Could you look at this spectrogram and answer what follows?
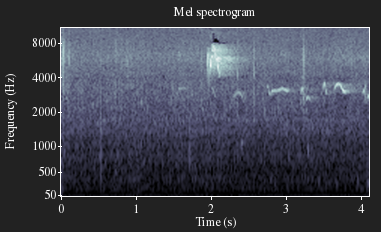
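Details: Palani laughingthrush (Palani Chilappan): a single harsh, loud note, then a string of thin whistled phrases wavering at even pitch, set against faint background hiss and scattered ticks.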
